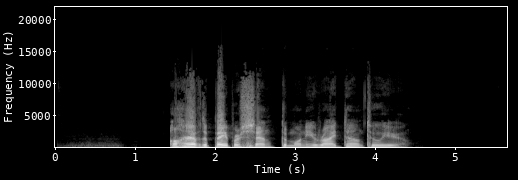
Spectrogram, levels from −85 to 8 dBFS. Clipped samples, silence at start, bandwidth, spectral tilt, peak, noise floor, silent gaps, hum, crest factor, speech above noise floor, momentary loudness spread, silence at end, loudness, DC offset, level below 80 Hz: under 0.1%; 1.45 s; 12.5 kHz; -6 dB/octave; 0 dBFS; -81 dBFS; none; none; 18 dB; 66 dB; 11 LU; 1.35 s; -16 LUFS; under 0.1%; -54 dBFS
